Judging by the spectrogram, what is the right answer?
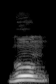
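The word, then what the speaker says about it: whom: শব্দে ডবটা সাইলেন্ট থাকে যেমন হু হুম হু এই কথাটাকে ভাই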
